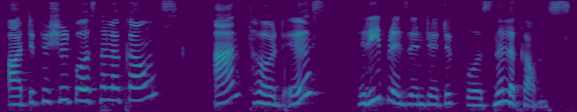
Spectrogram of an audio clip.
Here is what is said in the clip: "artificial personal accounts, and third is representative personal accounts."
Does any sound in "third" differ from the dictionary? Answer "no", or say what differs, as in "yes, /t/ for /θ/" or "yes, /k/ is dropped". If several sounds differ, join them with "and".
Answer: yes, /t/ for /θ/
